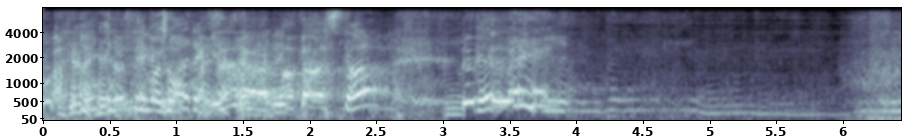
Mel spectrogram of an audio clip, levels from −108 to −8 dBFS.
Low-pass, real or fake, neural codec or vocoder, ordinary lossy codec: 7.2 kHz; fake; codec, 24 kHz, 3 kbps, HILCodec; none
